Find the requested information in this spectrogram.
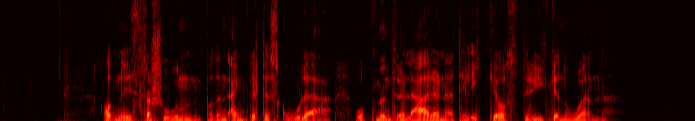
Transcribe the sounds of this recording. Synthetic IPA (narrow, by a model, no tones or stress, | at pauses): ʔɑd̪mɪnɪst̪ɾɑʃuːnn̩pʰoːd̪ɛnʔɛ̰ŋkəlt̪əskuːlə̰ʊpmʉnt̪ɾəɭæːɾæɳət̪ʰɪlɪkəoːst̪ɾyːkənuːə̰n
